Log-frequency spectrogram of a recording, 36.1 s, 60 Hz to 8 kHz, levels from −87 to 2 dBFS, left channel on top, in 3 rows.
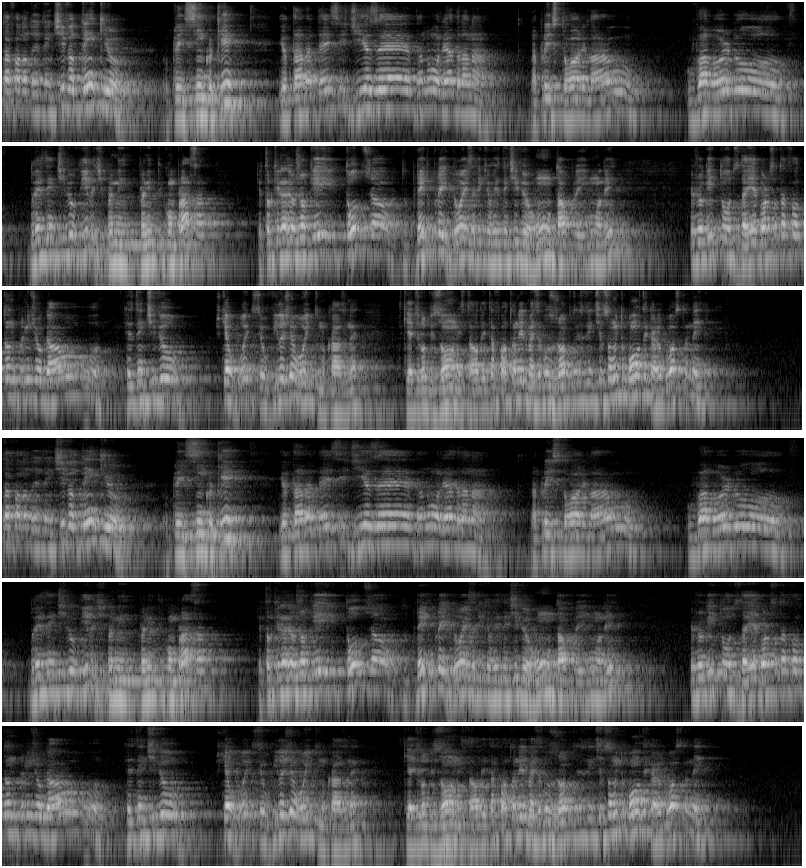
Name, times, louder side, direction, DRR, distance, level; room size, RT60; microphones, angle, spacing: voice 1, 0.0-1.8 2.4-3.5 4.2-7.3 7.9-9.5 10.3-11.8 12.4-15.1 16.0-21.3 22.4-25.6 25.9-26.8 27.4-29.4 30.1-34.6, left 1 dB, 60° left, 3 dB, 2.6 m, -30 dB
27.0 x 10.5 x 9.5 m, 1.3 s
head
